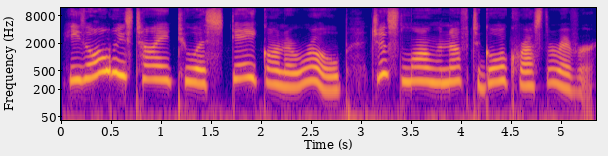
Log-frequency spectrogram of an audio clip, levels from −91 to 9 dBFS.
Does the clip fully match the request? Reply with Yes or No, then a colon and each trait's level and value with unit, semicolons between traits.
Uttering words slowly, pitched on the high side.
No: average, 190 wpm; very high, 295 Hz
